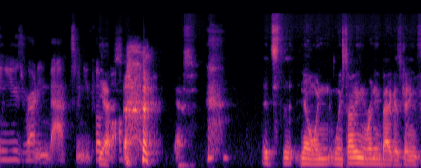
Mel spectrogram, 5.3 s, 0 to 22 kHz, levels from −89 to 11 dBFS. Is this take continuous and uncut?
no; 4 cuts; at 1.1 s, 3.1 s, 3.8 s, 4.3 s

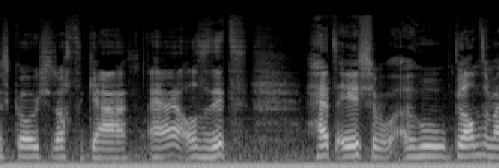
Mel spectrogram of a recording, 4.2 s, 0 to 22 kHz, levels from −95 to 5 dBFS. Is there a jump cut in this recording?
no; 0 cuts

